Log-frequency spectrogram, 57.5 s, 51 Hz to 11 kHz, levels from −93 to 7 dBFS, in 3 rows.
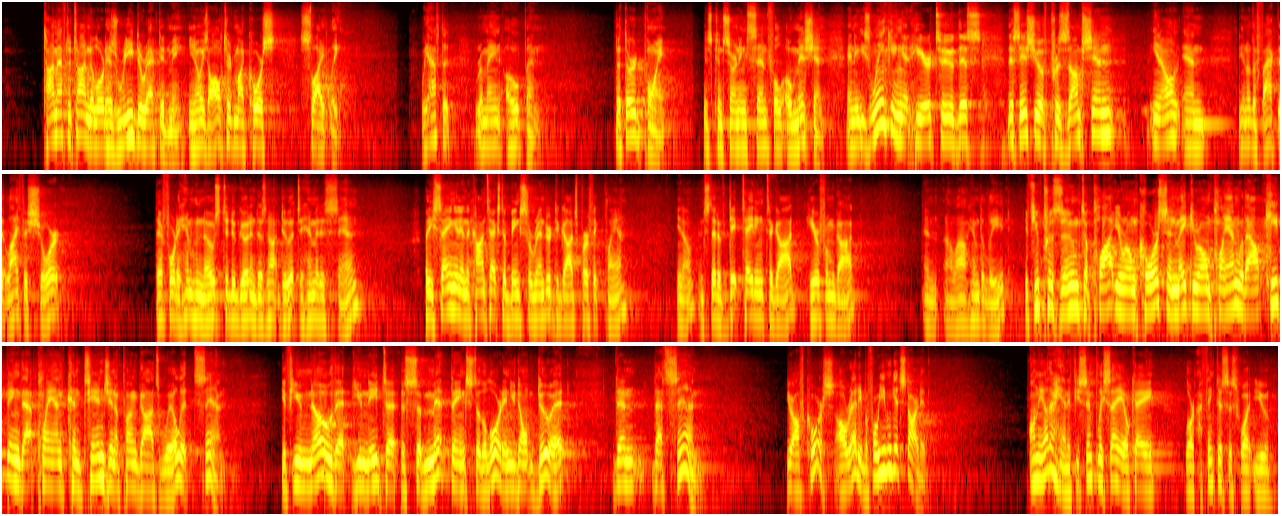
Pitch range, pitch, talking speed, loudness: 115-145 Hz, 125 Hz, 170 wpm, -19 LUFS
